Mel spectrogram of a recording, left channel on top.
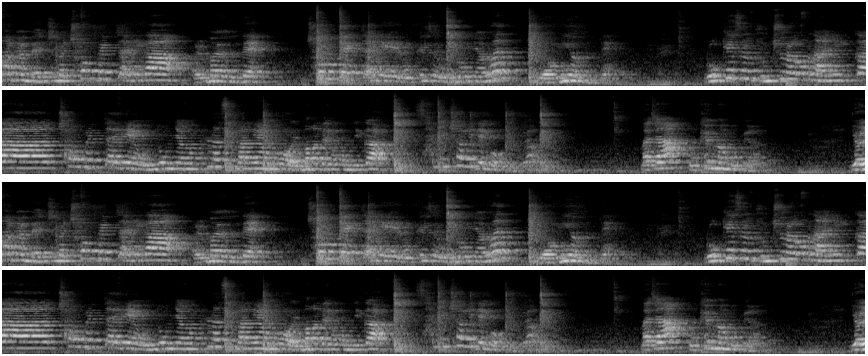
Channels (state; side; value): identical; both; correlation 1.00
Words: 맨 처음에 1500짜리가 얼마였는데 1500짜리의 로켓의 운동량은 0이었는데 네. 로켓을 분출하고 나니까 1500짜리의 운동량은 플러스 방향으로 얼마가 되는 겁니까? 3000이 된 거거든요. 맞아? 로켓만 보면.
